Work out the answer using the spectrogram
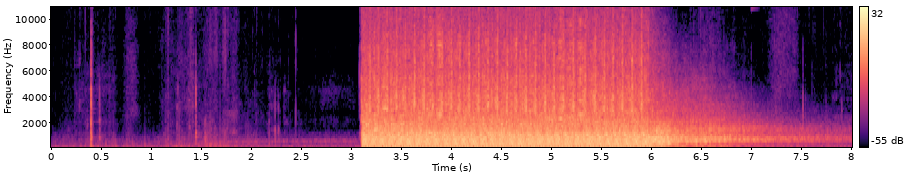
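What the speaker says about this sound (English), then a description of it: "This is 30 rounds," A sustained 30-round burst of 5.56 rifle fire strikes an AR500 steel armor plate, a loud, dense rapid stream of cracks and metallic impacts lasting about three seconds and then decaying into ringing echo, with quiet outdoor ambience before it.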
